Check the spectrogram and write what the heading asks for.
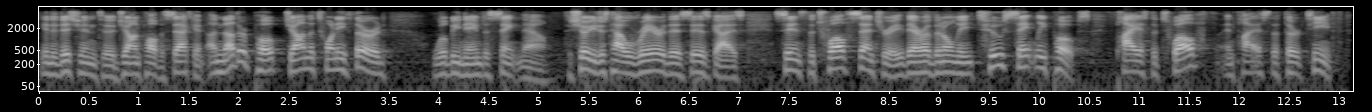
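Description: A man reporting a local TV news story in a measured, formal delivery. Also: medium pitch, animated, lo-fi sound.

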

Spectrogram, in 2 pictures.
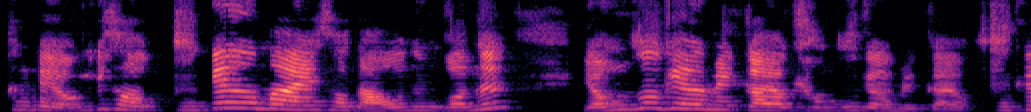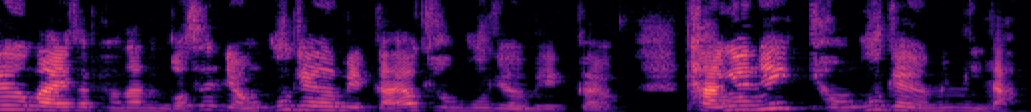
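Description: A woman teaches an online grammar lesson, asking questions and answering them herself. Her voice sits a little high and sounds bright and clear. She explains patiently, step by step. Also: lively intonation, fast.

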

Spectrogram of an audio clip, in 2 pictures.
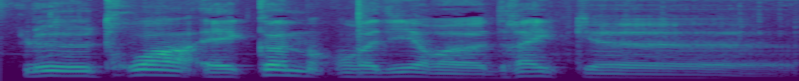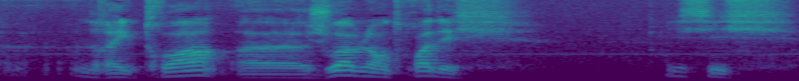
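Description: Low gravelly-voiced man, hesitant and unimpressed. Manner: hesitant, many fillers, offhand and unimpressed. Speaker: video game unboxing vlogger. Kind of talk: casual unboxing commentary.

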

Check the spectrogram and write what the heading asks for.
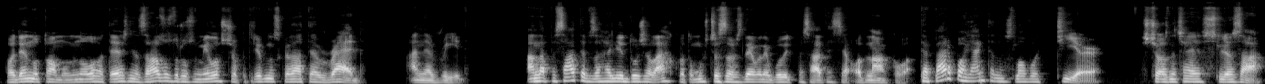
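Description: A man giving a casual video lesson as an English teacher, asking the viewer questions and slowing down for example words. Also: mid-range voice, a little mellow. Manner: chatty, asks the viewer rhetorical questions, slows down for example words.

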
